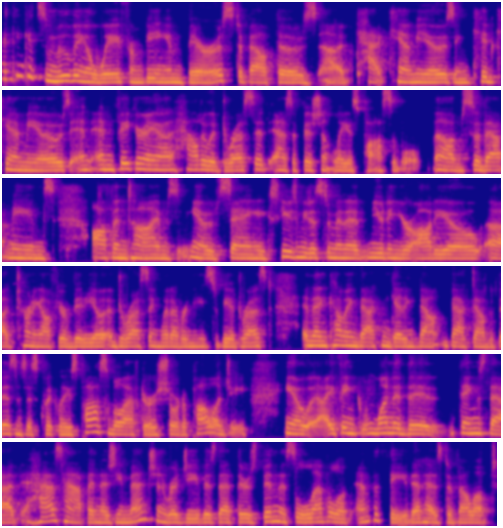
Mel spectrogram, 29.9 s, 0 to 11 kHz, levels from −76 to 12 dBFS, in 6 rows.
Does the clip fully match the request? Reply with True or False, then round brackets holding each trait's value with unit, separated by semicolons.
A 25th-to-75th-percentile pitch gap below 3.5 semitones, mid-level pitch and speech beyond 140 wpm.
True (2.9 semitones; 165 Hz; 200 wpm)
